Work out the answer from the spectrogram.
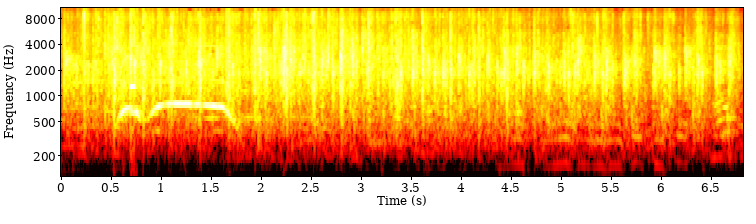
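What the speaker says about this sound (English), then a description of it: "can we give another round of applause to Councilman Jones?" A round of applause at a Ward 7 community event honoring a city councilman, steady crowd clapping sustained throughout, with a voice briefly speaking over the start.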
